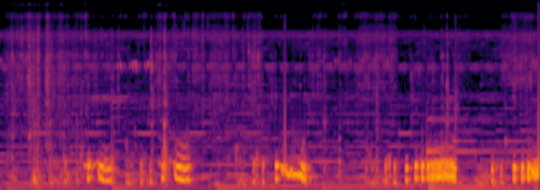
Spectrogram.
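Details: Mating pigeon giving a run of short, irregular, low coos and gurgling fragments, ending in a longer rolling coo near the end, with a steady low background hum throughout.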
